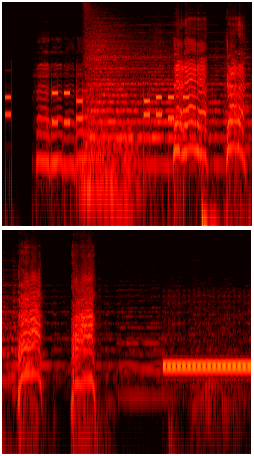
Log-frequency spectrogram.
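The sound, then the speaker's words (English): Telephone dialing tones ring out while a call is placed: a run of short electronic beeps, then louder voice-like tonal bursts, ending in a long, steady, unbroken tone. “Let me call him. This is really good. Some dialing music.”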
